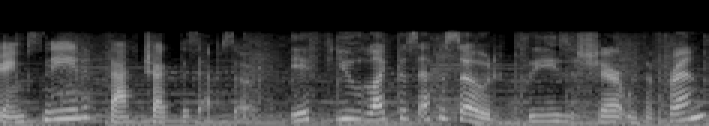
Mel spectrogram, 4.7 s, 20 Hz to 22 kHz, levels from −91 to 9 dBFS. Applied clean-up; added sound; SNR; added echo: none; none; none; none.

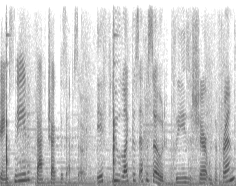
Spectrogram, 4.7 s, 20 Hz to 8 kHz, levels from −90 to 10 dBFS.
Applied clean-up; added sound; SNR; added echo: none; Tap / Hammer; 6 dB; none.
